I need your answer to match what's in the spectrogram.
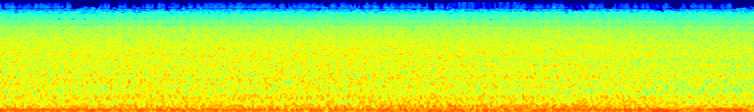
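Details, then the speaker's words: CCKW truck's heavy petrol engine idling: steady, deep low rumble with no ticking or puffing; no exhaust leak audible anymore. "Sounds good. I don't hear an exhaust leak anywhere."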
